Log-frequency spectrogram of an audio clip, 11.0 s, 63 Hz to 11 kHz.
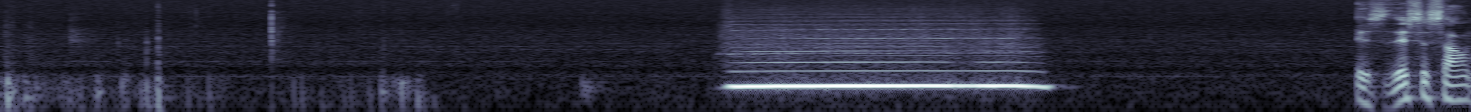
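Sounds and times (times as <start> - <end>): blowing across bottle low tone: 5.4 - 8.1.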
